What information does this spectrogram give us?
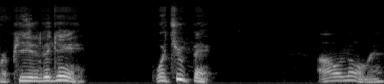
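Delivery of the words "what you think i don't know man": put-on whispering. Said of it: "start whispering, men and women whispering".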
